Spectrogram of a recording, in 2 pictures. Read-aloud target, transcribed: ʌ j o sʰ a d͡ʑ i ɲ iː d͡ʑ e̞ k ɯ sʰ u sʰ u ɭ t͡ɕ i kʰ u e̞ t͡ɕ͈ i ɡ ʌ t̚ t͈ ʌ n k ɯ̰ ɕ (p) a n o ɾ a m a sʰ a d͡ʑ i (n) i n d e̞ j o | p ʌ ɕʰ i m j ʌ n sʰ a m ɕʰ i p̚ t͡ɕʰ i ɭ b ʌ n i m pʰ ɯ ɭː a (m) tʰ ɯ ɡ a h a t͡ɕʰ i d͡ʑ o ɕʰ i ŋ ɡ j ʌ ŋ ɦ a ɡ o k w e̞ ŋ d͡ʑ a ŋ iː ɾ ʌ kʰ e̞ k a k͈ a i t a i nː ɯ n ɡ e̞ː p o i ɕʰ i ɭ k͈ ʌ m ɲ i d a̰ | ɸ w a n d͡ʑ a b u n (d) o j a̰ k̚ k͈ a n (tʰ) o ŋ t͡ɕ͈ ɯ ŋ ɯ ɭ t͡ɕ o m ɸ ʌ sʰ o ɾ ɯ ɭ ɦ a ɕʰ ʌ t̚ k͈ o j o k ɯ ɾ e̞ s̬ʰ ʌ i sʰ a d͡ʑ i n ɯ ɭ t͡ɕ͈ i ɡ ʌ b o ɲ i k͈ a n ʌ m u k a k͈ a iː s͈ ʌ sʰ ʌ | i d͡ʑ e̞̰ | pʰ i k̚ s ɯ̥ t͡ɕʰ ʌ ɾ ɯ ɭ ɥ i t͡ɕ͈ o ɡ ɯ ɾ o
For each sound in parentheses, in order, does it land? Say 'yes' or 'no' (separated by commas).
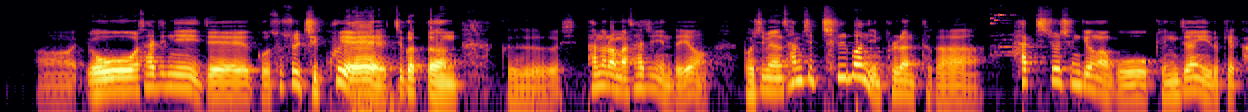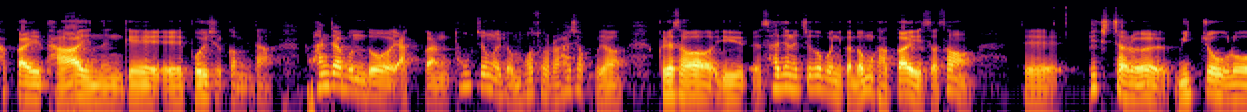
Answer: no, no, no, yes, yes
